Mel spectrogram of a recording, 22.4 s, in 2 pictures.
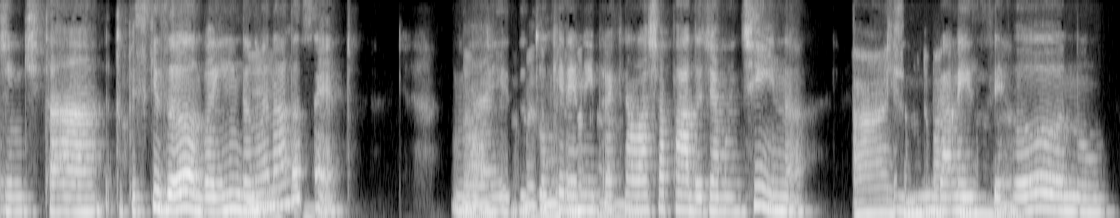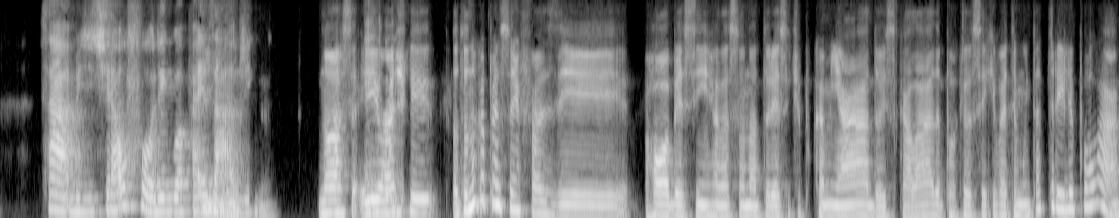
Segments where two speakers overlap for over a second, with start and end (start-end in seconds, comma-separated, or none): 4.6-6.3, 8.8-10.3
